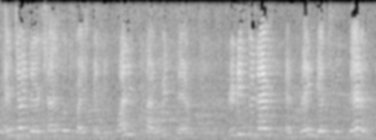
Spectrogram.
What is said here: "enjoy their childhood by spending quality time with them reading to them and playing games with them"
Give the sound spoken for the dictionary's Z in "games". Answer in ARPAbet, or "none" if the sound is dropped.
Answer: S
